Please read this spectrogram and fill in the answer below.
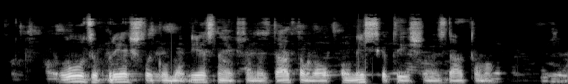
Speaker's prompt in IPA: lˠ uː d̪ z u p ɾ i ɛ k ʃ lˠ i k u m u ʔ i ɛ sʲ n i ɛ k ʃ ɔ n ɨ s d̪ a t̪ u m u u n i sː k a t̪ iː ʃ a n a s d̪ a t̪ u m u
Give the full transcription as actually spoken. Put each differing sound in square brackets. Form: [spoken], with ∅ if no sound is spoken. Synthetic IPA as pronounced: lˠ uː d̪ z u p ɾ i ɛ k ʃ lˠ i k u m u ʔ i ɛ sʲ n i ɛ k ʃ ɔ n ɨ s d̪ a t̪ u m u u n i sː k a t̪ iː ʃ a n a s d̪ a t̪ u m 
